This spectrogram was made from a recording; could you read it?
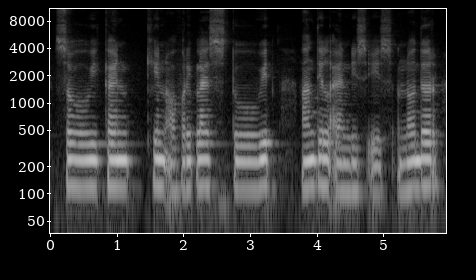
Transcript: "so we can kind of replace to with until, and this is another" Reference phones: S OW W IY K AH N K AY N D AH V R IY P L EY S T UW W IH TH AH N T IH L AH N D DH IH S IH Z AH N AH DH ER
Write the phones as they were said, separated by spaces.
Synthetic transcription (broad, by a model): S OW W IY K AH N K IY N AH F R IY P L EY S T UW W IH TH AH N T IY L AH N D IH S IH S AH N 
